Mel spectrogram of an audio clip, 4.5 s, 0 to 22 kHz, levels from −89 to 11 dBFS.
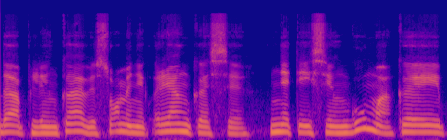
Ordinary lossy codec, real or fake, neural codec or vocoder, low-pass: Opus, 16 kbps; real; none; 14.4 kHz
